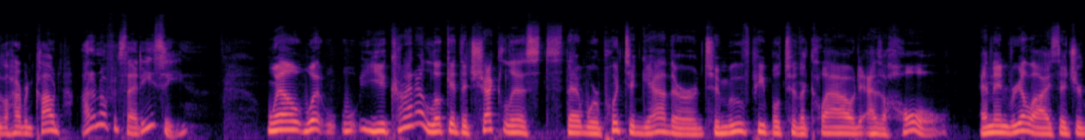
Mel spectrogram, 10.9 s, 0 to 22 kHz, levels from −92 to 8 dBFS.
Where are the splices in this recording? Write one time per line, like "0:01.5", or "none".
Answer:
none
